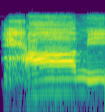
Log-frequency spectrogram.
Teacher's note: ہا کے بعد رکنا نہیں بلکہ ہا کہہ کے آگے ساتھ میم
